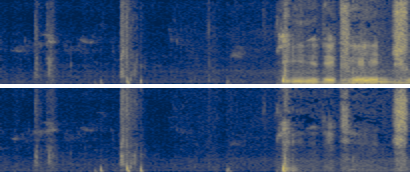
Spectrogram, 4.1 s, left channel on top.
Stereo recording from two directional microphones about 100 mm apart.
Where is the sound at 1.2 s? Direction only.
30° left (ahead or behind).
